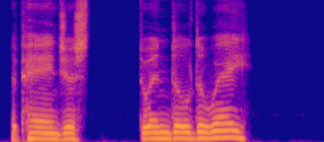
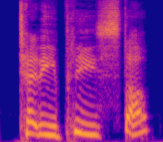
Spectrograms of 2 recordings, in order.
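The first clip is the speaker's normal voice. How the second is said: pleading mother; 12 semitones higher than usual. Acted.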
